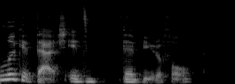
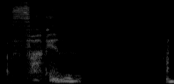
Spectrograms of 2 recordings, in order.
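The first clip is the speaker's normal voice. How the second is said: whispered aside; 3 semitones higher, 13 dB quieter than usual. Real, not acted. Hushed aside mid-sentence.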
